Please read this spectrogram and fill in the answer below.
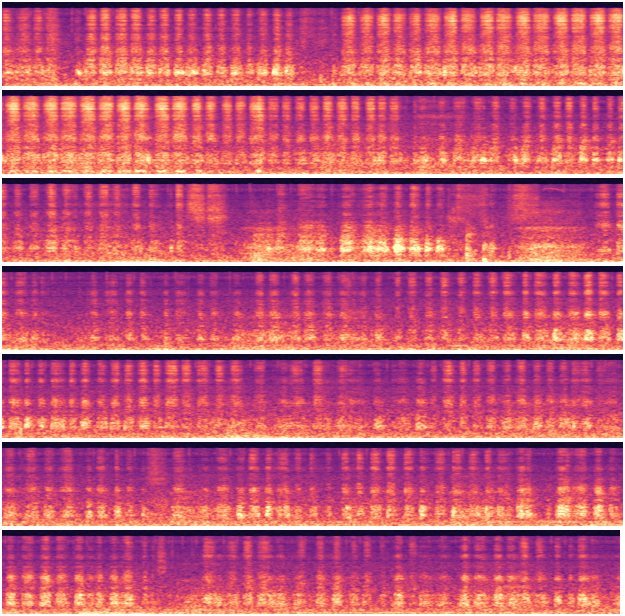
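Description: Faint scratching of a watercolour pencil shading on paper in quick back-and-forth strokes, a little louder between about two and seven seconds in.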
